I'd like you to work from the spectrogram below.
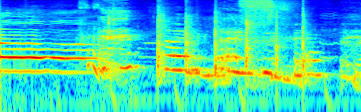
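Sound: applause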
